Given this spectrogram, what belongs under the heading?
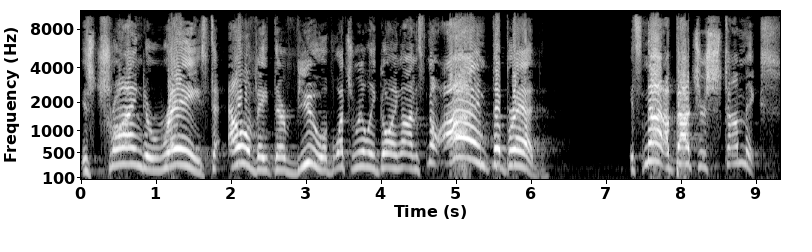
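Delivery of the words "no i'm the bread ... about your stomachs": exasperated, impatient, frustrated, pitched up. Speaker acts out Jesus answering his listeners, with put-on frustration. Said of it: "You could feel the frustration in his voice".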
